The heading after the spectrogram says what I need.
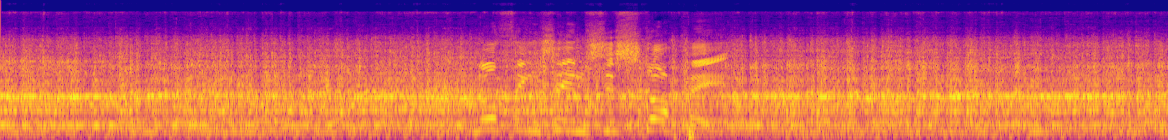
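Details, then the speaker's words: Puch Mini Maxi two-stroke moped after fresh transmission oil, warming up on premix: steady idle with constant metallic ringing whine and brief rattle; still sounds terrible, possible slight rubbing under magneto cover but noise seems to come from higher up, source unclear. "well still sounds terrible I'm gonna let it run for a bit so that new oil heats up a bit and moves around"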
